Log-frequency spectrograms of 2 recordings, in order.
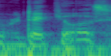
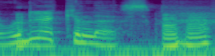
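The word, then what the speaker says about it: Riddikulus: how you say it you don't just say ridiculous you say ridiculous and very dramatic and wizardly so I had to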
